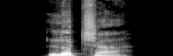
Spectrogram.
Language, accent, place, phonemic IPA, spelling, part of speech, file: German, Germany, Berlin, /ˈlʊt͡ʃɐ/, Lutscher, noun, De-Lutscher.ogg
- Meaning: 1. agent noun of lutschen; sucker 2. lollipop, lolly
